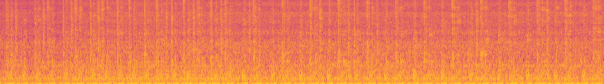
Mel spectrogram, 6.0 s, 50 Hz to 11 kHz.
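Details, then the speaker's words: 1970 GMC 2500 3/4-ton V8 truck revived, oil previously put in a cylinder: heavy lumpy thump at three to four beats a second with uneven pulses; rough idle, though oil pressure is good. "She doesn't sound like she wants to stay running now. >> No. Wow. You don't sound happy."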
